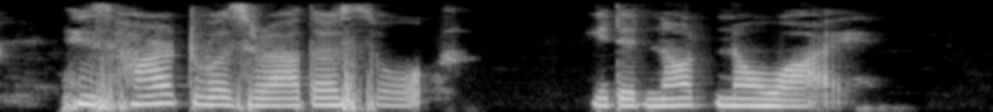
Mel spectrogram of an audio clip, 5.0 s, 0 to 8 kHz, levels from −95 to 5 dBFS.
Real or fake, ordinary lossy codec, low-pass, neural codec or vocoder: real; MP3, 48 kbps; 7.2 kHz; none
